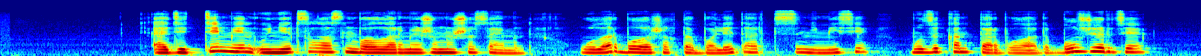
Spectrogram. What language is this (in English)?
Kazakh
